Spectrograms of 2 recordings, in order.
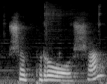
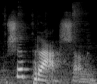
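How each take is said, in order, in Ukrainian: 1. У другому складі голосний o. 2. У другому складі голосний a. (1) "тут дуже часто чую помилкову вимову, часто кажете «пшепрошам», так не можна" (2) "так не можна, «пшепрашам»"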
